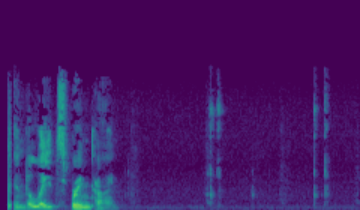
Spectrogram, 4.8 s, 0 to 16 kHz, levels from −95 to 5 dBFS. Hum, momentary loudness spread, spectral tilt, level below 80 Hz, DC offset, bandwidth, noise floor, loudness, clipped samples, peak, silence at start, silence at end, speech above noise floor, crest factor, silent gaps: none; 25 LU; -4.5 dB/octave; -84 dBFS; under 0.1%; 11 kHz; -72 dBFS; -26 LUFS; under 0.1%; -6 dBFS; 0.1 s; 1.9 s; 47 dB; 24 dB; none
